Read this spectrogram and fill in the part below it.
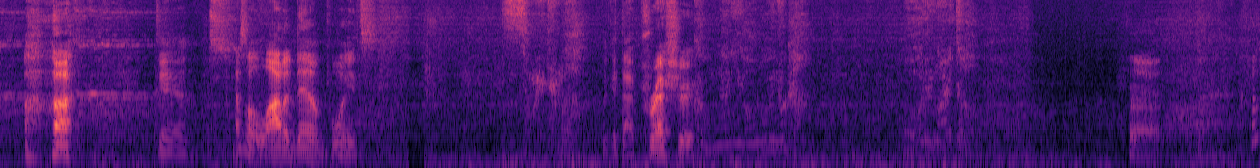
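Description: A young man talks and laughs with animation nearby.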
